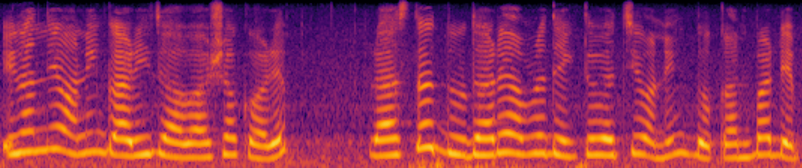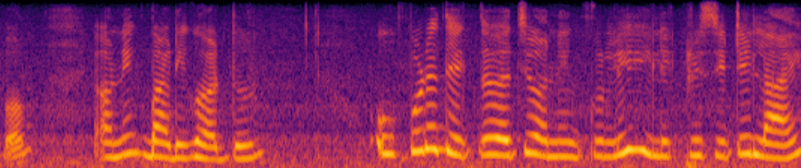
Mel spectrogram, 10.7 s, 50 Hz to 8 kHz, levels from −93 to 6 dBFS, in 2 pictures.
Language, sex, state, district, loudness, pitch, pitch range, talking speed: Bengali, female, West Bengal, Dakshin Dinajpur, -15 LUFS, 285 Hz, 260-310 Hz, 135 wpm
